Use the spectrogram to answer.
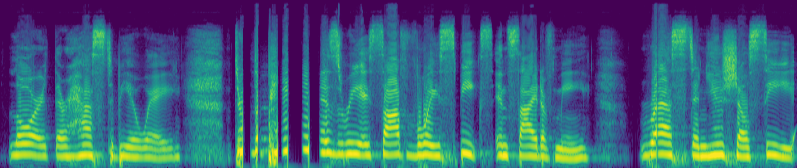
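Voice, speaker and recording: A woman's voice: mid-range voice, darkish tone, rough recording. A woman performing spoken word poetry with impassioned, dramatic, rhyming rhythm. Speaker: poet.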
